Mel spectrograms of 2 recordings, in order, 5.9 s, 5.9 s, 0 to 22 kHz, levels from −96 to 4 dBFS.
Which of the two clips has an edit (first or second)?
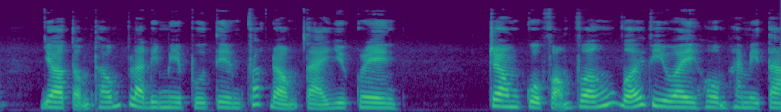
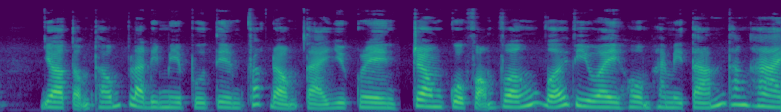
second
